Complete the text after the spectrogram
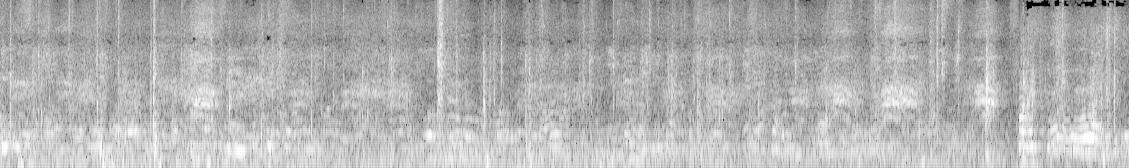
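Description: Sandals scuff and slap on stone steps.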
